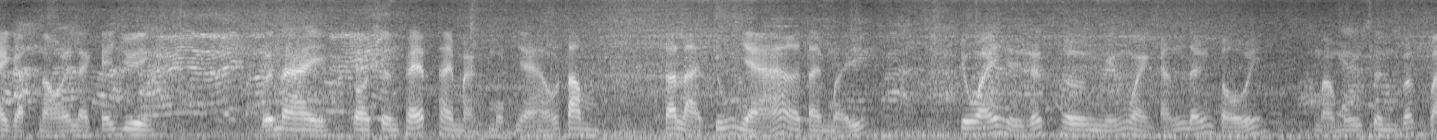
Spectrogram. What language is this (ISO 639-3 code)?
vie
